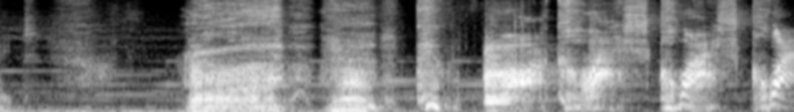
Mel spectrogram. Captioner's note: bestial roaring, growling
